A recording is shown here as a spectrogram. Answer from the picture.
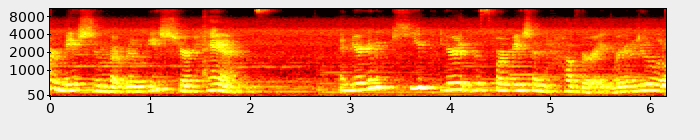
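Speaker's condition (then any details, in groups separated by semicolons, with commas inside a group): No condition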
